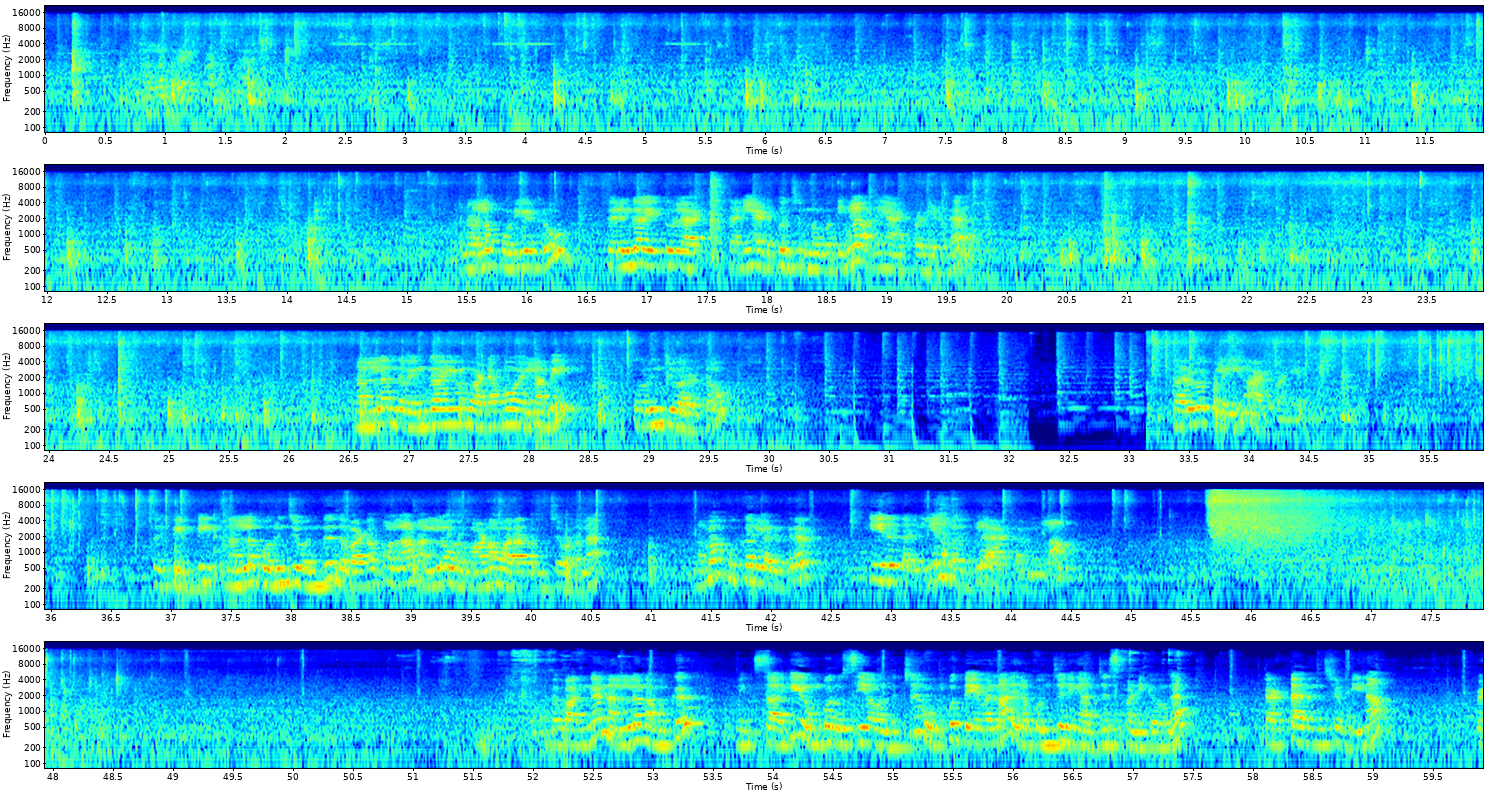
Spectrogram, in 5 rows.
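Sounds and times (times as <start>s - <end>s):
spatula tapping pan: 0.2s - 15.0s, 19.5s - 29.7s, 33.2s - 44.4s
shallots sizzling in oil: 0.4s - 30.3s, 33.2s - 49.0s
spatula stirring and scraping pan: 7.4s - 15.2s, 19.6s - 30.1s.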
